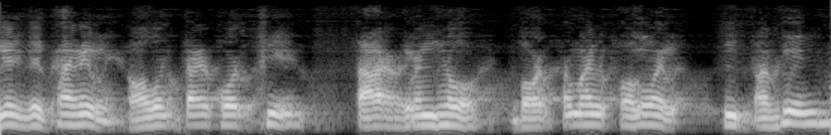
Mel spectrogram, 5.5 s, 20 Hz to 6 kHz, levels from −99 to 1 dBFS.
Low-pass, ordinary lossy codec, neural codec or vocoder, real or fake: 5.4 kHz; none; codec, 16 kHz, 0.5 kbps, FreqCodec, larger model; fake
